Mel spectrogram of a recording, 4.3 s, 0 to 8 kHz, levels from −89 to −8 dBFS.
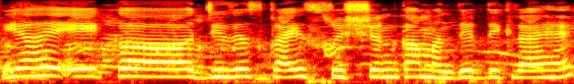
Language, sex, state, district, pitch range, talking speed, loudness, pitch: Hindi, female, Maharashtra, Gondia, 250-275 Hz, 165 wpm, -12 LUFS, 260 Hz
